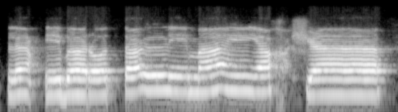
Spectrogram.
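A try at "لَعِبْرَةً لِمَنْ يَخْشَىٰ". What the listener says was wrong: Kurang nyamber. La'ibratan la'ibratan liman yakhsha.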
